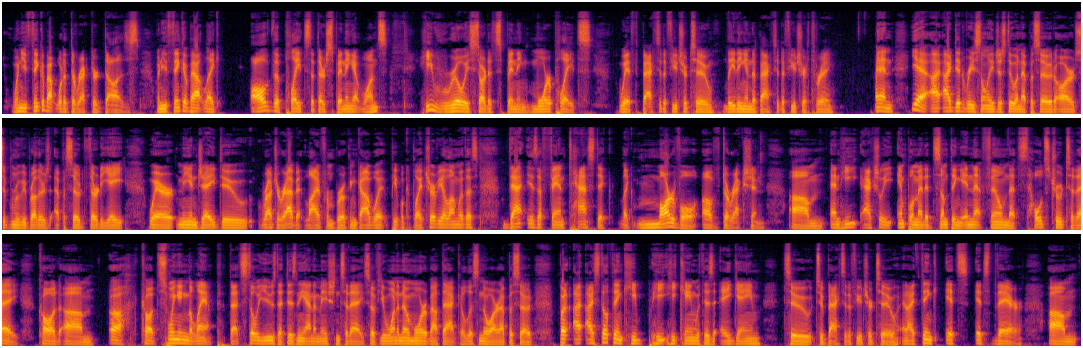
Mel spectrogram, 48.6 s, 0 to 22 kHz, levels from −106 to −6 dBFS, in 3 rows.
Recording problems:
none

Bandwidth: 15 kHz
